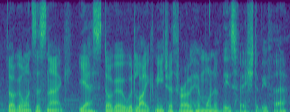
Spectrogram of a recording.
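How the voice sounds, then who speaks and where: A man's voice: sits low, fairly even intonation, moderate pace, slight background noise. A man streaming a game, chatting casually and rambling in friendly asides to his viewers. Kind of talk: casual live gaming stream chat. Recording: music behind the voice.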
